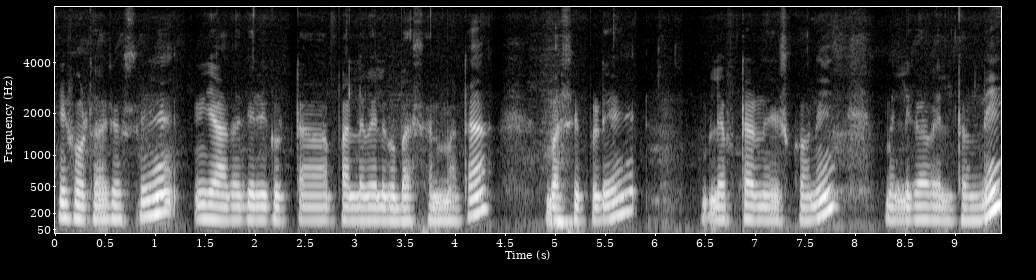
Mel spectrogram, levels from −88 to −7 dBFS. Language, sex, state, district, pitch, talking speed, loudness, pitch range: Telugu, male, Telangana, Nalgonda, 130 Hz, 115 wpm, -19 LUFS, 125-145 Hz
